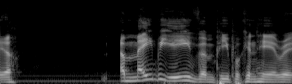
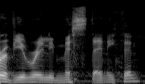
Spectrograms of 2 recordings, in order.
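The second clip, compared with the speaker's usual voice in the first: ordinary talk, nothing marked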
